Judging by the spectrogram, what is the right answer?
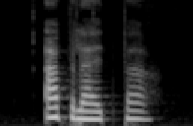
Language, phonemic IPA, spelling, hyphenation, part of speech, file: German, /ˈapˌlaɪ̯tbaːɐ̯/, ableitbar, ab‧leit‧bar, adjective, De-ableitbar.ogg
- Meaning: derivable, deducible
